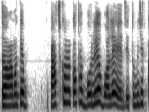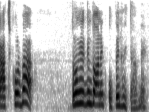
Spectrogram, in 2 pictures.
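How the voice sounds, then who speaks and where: A young Bangladeshi woman with a high voice, recorded close and dry. She tells her life story conversationally, slipping into quoted dialogue as she goes. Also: moderate pace, dry recording. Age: young adult. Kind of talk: personal storytelling in an interview.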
